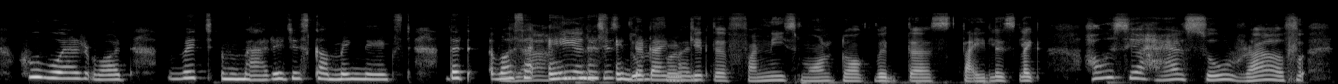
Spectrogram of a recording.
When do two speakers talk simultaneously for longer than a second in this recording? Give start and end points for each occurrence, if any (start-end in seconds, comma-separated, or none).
5.0-7.0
